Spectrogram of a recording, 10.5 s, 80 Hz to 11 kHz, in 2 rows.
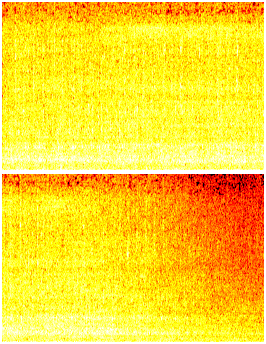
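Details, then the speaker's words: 1978 flood-damaged truck V8 after fuel line repair: steady, even idle with no knocks, misses or hunting, runs smoothly; plastic fuel filter leaks. "fire it up yeah runs pretty good flooded"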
